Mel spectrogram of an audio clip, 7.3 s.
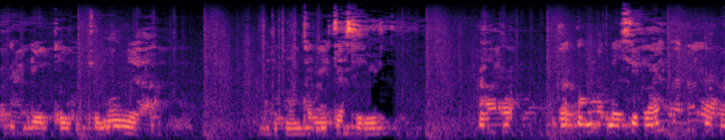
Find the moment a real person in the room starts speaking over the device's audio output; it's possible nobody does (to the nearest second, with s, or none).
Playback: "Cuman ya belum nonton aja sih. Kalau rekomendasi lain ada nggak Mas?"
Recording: none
